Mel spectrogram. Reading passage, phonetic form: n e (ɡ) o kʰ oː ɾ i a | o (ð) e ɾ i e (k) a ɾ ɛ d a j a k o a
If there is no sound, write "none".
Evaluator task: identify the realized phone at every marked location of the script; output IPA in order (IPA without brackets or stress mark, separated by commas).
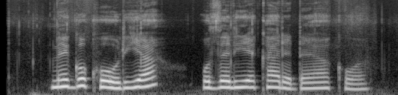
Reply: ɡ, ð, k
